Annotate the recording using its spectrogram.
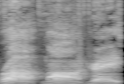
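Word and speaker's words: Rhamondre: and let's say it like we mean it ra mandre Stevenson as they take on the Arizona Cardinal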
